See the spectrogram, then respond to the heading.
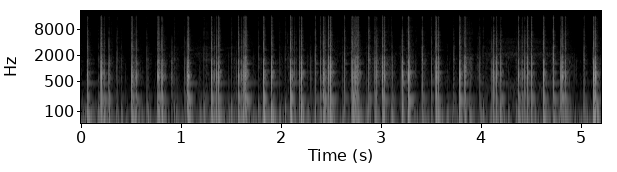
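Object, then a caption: Thin embossed metal license plate. Fingertips and nails tap the face of a thin, flat, embossed metal Patriots novelty license plate, about 30 cm wide, held in both hands in front of the mic. The result is a quick, irregular run of short, dry, close-up taps with a tinny midrange ping around 1 kHz, each dying almost instantly.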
